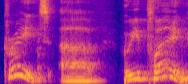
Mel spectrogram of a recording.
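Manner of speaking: mock delighted Lisa. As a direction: lift it way up, cheerful and eager. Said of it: "And she's like".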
